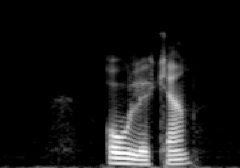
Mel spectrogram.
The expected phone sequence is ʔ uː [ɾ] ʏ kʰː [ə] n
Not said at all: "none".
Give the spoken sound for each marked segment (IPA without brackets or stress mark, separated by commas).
l, a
